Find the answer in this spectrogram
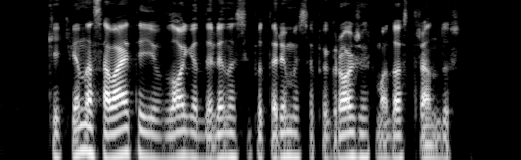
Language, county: Lithuanian, Vilnius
